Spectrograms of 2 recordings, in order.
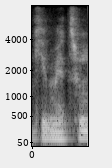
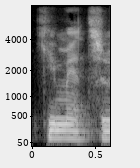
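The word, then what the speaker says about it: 鬼滅: Nah, sedikit tambahan lagi, Kimetsu itu ini kalau berdiri sendiri kan bacanya gini ya. Tapi kalau berdiri sama kanji lain, itu onyominya itu bacanya metsu. Nah, jadi Kimetsu itu ki-nya itu dari kanji oni.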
